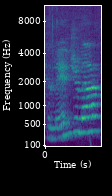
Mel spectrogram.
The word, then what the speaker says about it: calendula: It's got calendula flowers, like calendula, that's how you say it, calendula flowers, and everything's organic, and it's got a white willow bark.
